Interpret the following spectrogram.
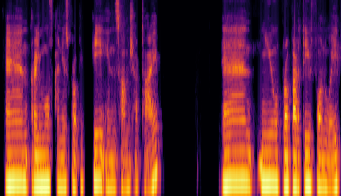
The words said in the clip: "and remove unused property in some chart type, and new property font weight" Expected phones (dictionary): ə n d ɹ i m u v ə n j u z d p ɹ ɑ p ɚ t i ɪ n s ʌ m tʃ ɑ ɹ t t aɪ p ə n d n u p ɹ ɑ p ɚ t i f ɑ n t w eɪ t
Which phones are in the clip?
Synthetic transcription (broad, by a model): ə n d ɹ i m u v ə n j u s p ɹ ɑ p ɚ t i ɪ n s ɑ m ʃ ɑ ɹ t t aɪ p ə n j u p ɹ ɑ p ɚ t i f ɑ n w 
